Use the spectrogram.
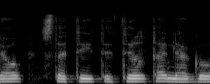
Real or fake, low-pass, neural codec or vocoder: real; 10.8 kHz; none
